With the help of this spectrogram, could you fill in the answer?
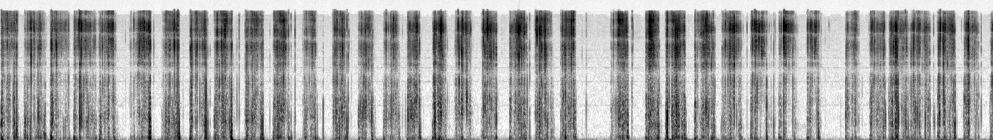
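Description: A thin paintbrush strokes clear cling film stretched over a white dome microphone. Rapid, rhythmic brushing produces soft, crinkly swishes and scratches with a heavy, close low-end rumble. The strokes continue steadily throughout, with brief pauses between them.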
